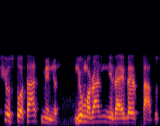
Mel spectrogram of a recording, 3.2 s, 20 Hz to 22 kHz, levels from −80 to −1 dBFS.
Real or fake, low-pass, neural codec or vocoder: fake; 7.2 kHz; codec, 16 kHz, 2 kbps, X-Codec, HuBERT features, trained on balanced general audio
